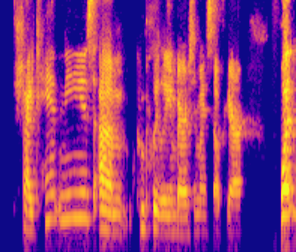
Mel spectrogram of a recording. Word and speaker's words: chitinase: seen it written out, it looks like chitinase. C-H-I-T. That's not how you say it. Chitinase.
